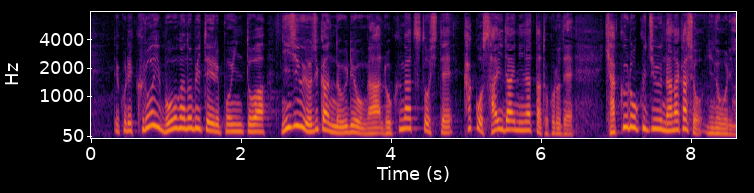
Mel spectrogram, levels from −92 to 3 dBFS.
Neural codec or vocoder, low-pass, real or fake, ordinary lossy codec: none; none; real; none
